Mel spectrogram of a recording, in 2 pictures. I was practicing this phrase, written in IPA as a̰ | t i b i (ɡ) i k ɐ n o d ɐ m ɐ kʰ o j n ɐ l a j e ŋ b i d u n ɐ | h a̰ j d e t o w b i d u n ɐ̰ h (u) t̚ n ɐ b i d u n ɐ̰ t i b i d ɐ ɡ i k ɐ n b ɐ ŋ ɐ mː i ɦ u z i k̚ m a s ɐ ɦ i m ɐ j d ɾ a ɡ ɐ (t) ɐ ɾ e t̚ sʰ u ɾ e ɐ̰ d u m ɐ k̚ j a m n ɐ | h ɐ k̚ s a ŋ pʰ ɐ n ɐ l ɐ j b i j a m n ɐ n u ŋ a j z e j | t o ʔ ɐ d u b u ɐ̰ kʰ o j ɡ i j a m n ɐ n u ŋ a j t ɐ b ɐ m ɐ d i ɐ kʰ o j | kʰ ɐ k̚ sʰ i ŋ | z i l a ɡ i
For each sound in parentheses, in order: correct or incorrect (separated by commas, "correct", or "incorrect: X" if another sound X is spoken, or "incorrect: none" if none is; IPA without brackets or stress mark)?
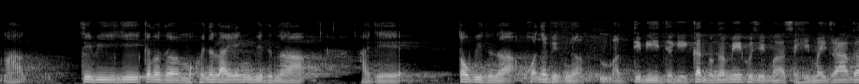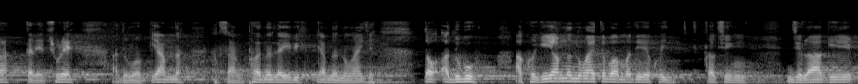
correct, incorrect: o, correct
